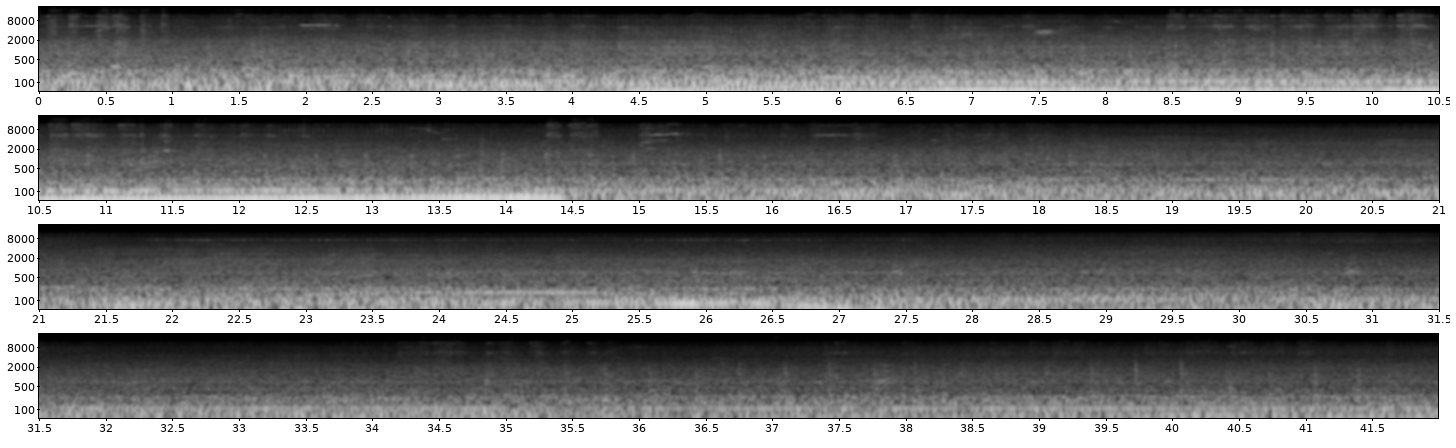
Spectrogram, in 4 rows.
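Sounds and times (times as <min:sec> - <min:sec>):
high squeaks: 0:00.0 - 0:18.6, 0:34.2 - 0:36.2, 0:36.9 - 0:41.9
mechanical clatter: 0:00.0 - 0:18.6, 0:34.2 - 0:41.9
excavator diesel engine rumble: 0:00.0 - 0:41.9.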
